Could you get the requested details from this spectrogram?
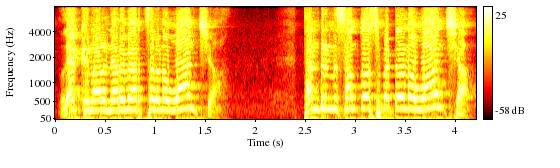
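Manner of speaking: rising, high, loud preaching build; full-force preaching. Acted. Pastor rousing the congregation, building to a shouting preach.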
